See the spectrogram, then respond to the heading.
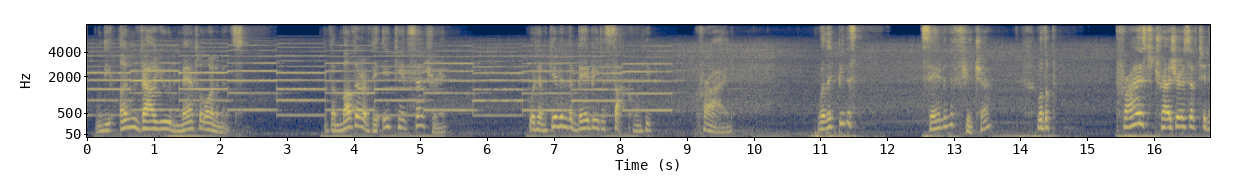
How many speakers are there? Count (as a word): one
